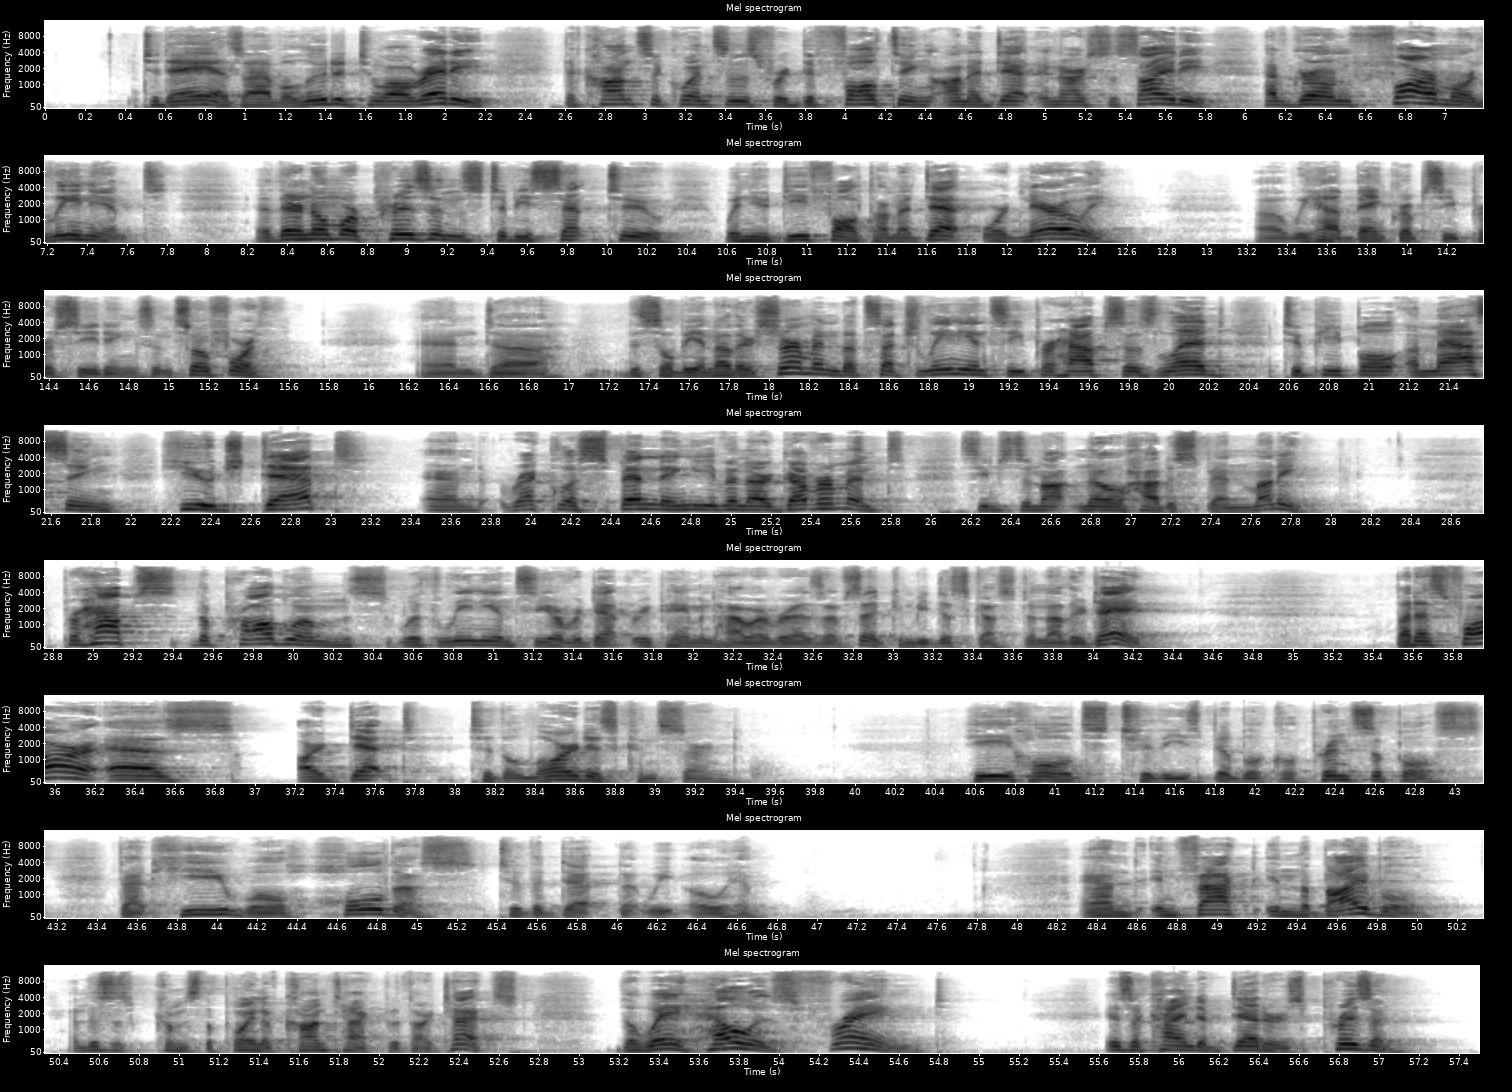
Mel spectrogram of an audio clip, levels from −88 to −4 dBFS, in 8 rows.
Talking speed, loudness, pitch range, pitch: 160 wpm, -17 LUFS, 120-165 Hz, 145 Hz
